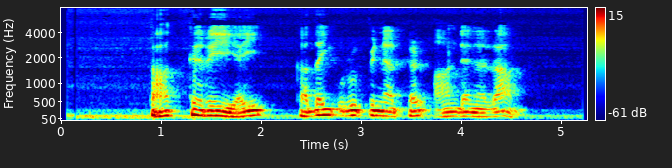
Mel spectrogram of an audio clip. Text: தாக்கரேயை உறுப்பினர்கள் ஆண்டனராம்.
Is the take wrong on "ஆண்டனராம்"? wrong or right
right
